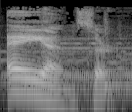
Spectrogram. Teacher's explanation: it sounds like answer no W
